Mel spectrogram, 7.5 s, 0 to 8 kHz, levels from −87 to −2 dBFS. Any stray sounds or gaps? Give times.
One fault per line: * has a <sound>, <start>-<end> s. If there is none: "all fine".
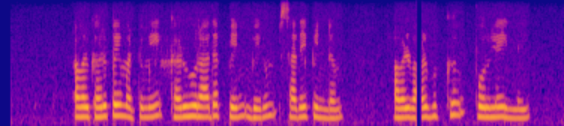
* has a dropout, 5.5-5.6 s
